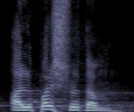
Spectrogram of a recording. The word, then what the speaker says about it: अल्पश्रुतम: एक अल्प और श्रुतम लिखा ना, तो अपन को अल्पश्रुतम, ठीक है ना, मिला के पढ़ेंगे।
